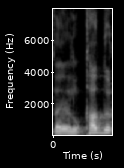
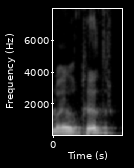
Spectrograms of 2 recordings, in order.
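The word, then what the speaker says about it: Laylat al-Qadr: the night of destiny, depending how you say it, Layl al-Qadr or Layl al-Qadr.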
